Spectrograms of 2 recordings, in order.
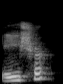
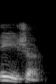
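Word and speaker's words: Asia: ننتقل للنقطة اللي بعدها continents القارات أفريقيا طبعا آسيا ليها نطقين ايشا أو ايجا الاتنين صح ايشا أو ايجا.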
